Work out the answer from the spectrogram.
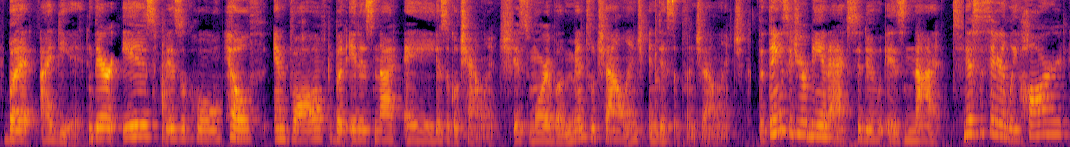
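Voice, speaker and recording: A woman's voice: fairly low pitch, a little slow, hardly any pauses. A 35-year-old American woman chatting casually and conversationally to her viewers as a makeup vlogger, repeating words for emphasis. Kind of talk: casual chat to viewers while doing makeup.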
